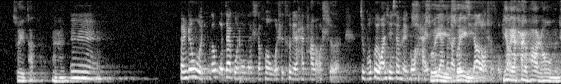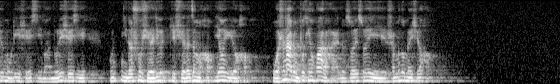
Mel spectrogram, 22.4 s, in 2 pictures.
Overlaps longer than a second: present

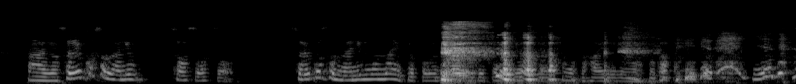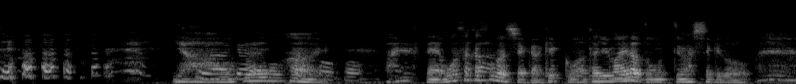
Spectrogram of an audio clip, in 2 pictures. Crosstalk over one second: present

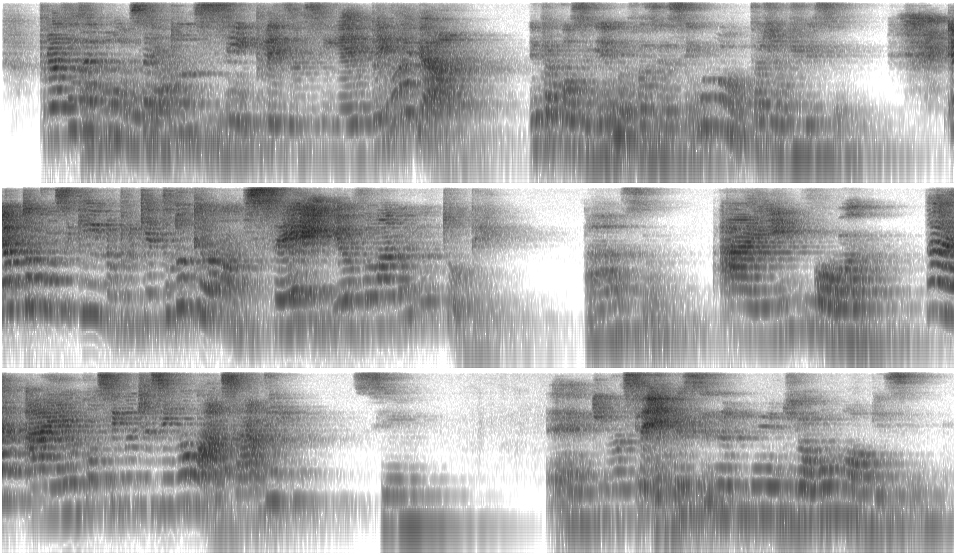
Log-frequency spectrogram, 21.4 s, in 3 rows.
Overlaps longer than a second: present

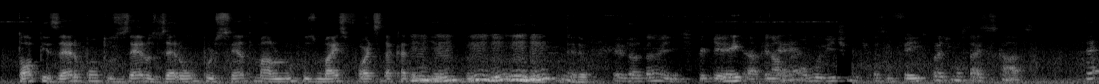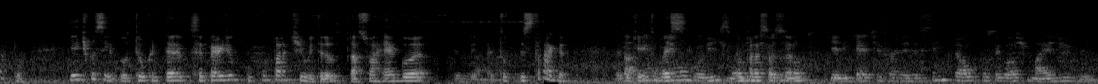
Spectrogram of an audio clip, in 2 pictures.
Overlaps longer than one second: present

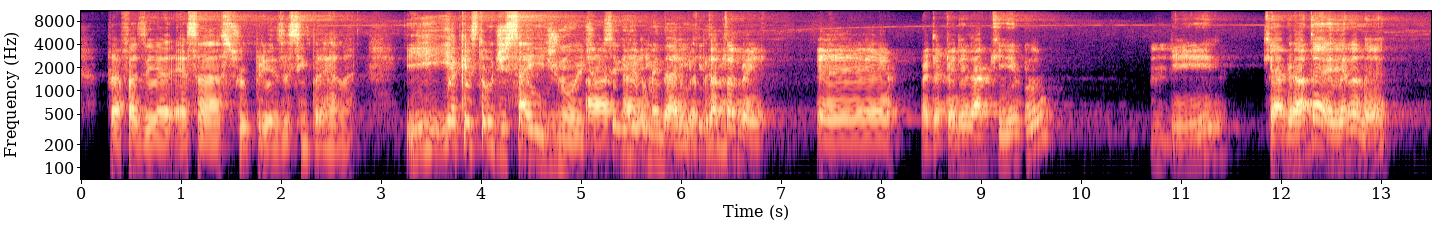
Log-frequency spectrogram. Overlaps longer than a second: present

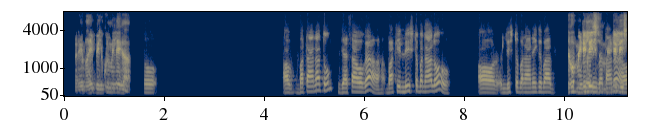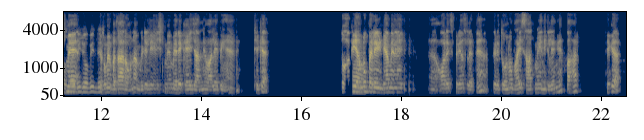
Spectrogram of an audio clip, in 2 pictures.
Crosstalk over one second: present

